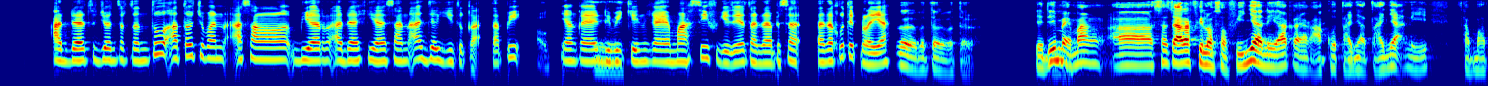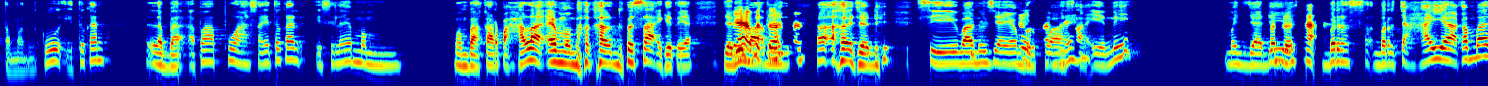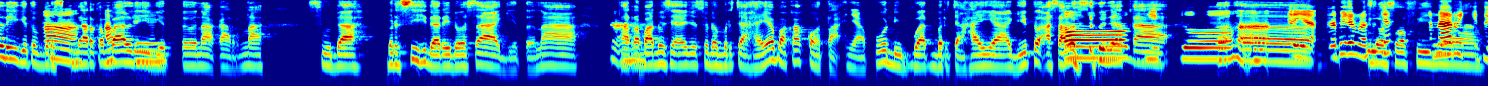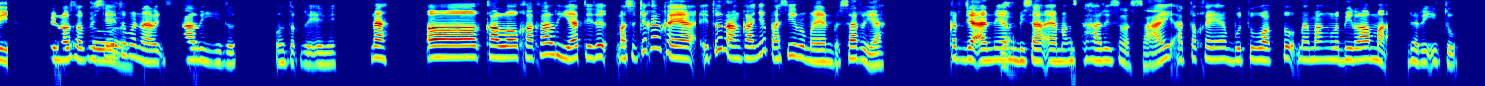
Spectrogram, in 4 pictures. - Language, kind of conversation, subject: Indonesian, podcast, Ceritakan pengalamanmu mengikuti tradisi lokal yang membuatmu penasaran?
- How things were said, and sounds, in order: laughing while speaking: "Iya, betul"; laughing while speaking: "membakar dosa"; gasp; laughing while speaking: "heeh, jadi"; laughing while speaking: "asal-usulnya"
